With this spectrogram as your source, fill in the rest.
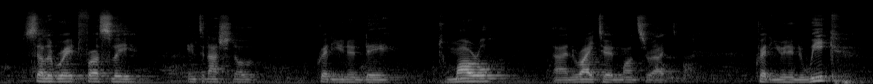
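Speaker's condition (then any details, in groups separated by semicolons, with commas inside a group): No condition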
